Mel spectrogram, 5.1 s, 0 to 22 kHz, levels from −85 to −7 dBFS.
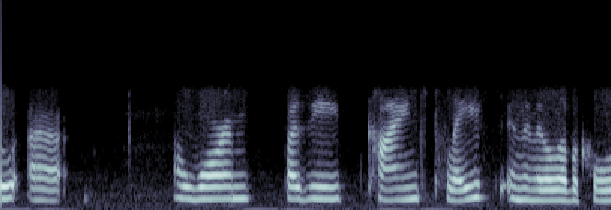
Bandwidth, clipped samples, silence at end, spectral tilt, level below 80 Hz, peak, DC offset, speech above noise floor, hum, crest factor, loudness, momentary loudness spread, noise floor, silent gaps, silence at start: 4.1 kHz; under 0.1%; 0 s; -9 dB/octave; -70 dBFS; -10 dBFS; under 0.1%; 34 dB; none; 16 dB; -26 LUFS; 10 LU; -59 dBFS; none; 0 s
